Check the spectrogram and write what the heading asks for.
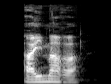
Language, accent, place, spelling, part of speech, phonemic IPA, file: French, France, Lyon, aymara, noun, /aj.ma.ʁa/, LL-Q150 (fra)-aymara.wav
- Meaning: Aymara (language)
